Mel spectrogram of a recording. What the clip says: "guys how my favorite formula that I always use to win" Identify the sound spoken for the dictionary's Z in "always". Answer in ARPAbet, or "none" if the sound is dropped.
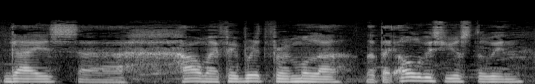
S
